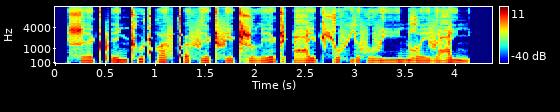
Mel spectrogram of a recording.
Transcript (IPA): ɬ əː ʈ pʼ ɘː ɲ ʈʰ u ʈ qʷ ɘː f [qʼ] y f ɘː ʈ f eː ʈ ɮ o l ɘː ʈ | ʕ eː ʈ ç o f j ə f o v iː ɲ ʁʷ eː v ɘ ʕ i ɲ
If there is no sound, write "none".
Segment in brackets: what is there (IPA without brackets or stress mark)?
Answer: qʼ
